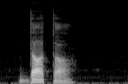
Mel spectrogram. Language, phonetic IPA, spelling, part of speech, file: Polish, [ˈdata], data, noun, Pl-data.ogg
